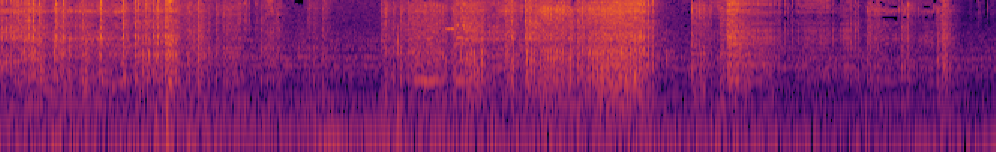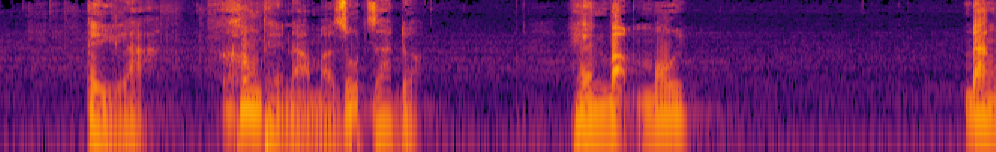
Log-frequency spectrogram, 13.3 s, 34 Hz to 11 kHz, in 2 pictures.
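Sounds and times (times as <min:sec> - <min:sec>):
wooden door bolt creaking as it slides along a wooden door: 0:00.0 - 0:06.4
speech: 0:07.3 - 0:09.5, 0:10.5 - 0:11.3, 0:13.1 - 0:13.2.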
